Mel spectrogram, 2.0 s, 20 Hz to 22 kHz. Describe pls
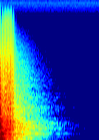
Sound effects > Electronic / Design
LoFi Grunt-04
Lofi, sudden and short grunt. Retro-esque sound emulation using wavetables.
animal, belch, grunt, lofi, monster, retro, synth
